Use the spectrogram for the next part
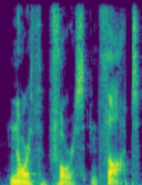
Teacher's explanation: the sounds in north false and thought are all the same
